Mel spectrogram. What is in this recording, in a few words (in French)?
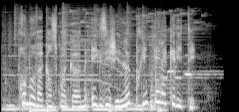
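signature claire, comédienne voix off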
